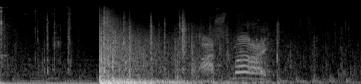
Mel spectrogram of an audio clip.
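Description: An explosion booms nearby and rumbles.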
